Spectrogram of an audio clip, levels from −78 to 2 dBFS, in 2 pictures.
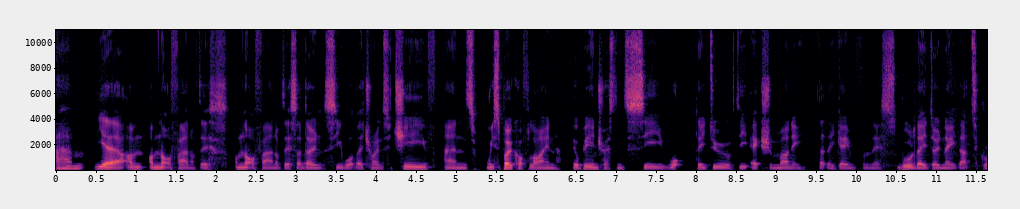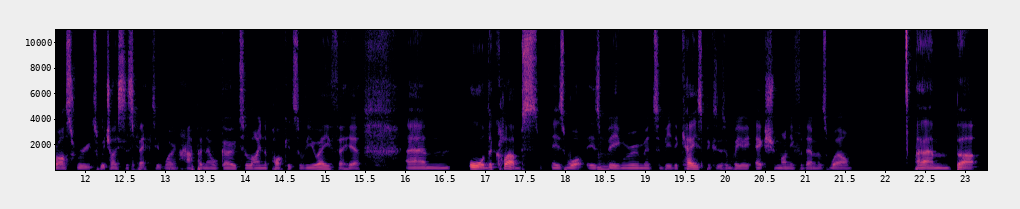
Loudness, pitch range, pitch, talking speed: -36 LUFS, 95-110 Hz, 100 Hz, 230 wpm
